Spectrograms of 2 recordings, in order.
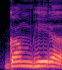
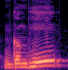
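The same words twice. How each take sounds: First: गंभीर split as "gam-bhee-ra"; गंभीर read piece by piece; sounded out. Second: Said in the usual way. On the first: Shown as a demonstration. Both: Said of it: "इसे क्या पढ़ेंगे?".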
